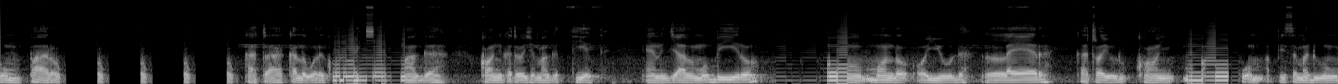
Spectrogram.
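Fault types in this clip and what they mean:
Stutter with silent gaps: From 0.66 to 2.38 s, the same 109 ms burst of speech plays four times, each followed by about 323 ms of dead digital silence, so the fragment returns every 431 ms at an even pace. This points to a stalled player or stream that likely replayed its last fragment on each retry and then ran dry. The speech that should have filled those 1.7 seconds is missing.
Robotic sound from repeated short buffers: At 3.34–4.05 s, 7.76–8.48 s and 11.87–12.39 s, the speech becomes a rigid metallic buzz locked at 188 Hz. It still follows the rough shape of the speech. This is the signature of a single short block of about 5.3 ms being looped in place of fresh audio, likely because new data arrived too seldom. Within those spans essentially all of the output is repetition, and the real audio is skipped.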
